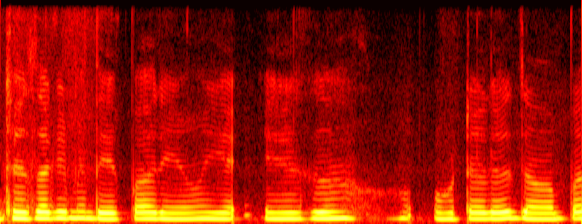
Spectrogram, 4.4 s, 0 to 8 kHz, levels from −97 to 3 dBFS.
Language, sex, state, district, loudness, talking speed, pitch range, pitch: Hindi, female, Chhattisgarh, Jashpur, -14 LUFS, 190 wpm, 215-225 Hz, 220 Hz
